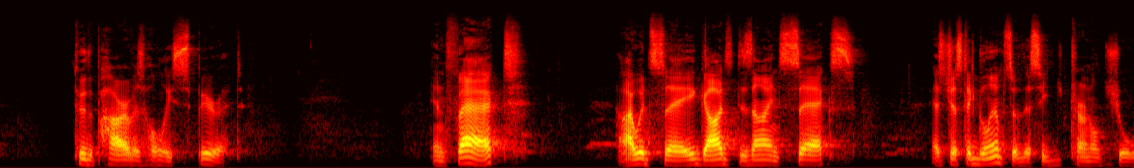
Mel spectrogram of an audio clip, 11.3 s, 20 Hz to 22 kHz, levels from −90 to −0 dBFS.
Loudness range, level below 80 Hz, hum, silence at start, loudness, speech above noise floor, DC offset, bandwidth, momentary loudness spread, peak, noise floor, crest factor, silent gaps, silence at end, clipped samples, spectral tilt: 7 LU; under -90 dBFS; none; 0.75 s; -32 LUFS; 50 dB; under 0.1%; 15 kHz; 15 LU; -12 dBFS; -81 dBFS; 22 dB; none; 0 s; under 0.1%; -2 dB/octave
